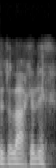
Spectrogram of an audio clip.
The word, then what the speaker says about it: LaTeX: The next one, this may be of less interest in the humanities because LaTeX, this is the key, the Greek letters key, so it's pronounced LaTeX.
